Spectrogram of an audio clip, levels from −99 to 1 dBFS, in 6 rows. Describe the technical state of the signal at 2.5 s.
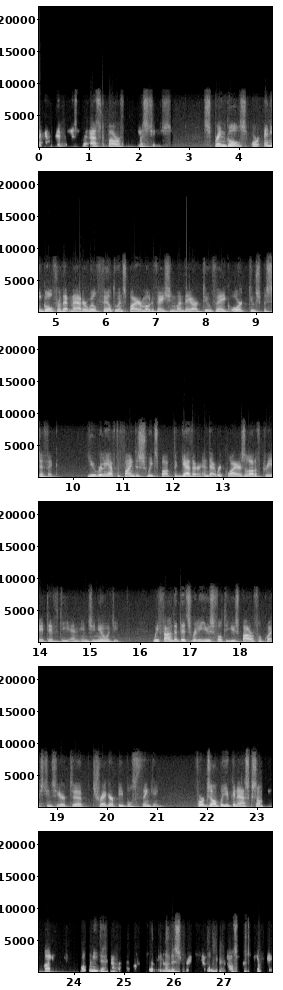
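An echo canceller likely mistook the talker for loudspeaker echo during double talk, so speech is suppressed from 2.27 to 2.55 s, dipping by about 15 dB.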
